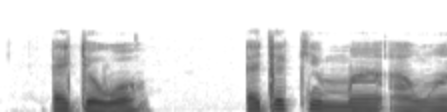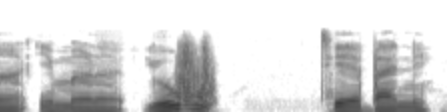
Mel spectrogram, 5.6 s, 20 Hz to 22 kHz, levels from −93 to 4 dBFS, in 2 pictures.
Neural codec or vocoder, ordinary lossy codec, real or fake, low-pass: none; Opus, 64 kbps; real; 7.2 kHz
